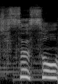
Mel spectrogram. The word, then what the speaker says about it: Sissel: Oh, it is pronounced Sisle.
